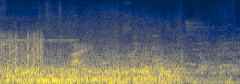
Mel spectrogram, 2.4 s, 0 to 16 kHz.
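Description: V8 Supercar engines running on the circuit behind the pit wall: a dense engine rumble with a brief rise in pitch just under a second in, fading near the end as the cars pass.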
